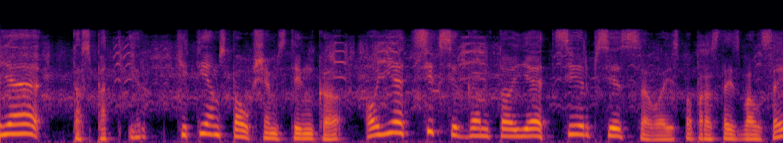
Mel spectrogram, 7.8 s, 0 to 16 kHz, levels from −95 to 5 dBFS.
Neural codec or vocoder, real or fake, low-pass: none; real; 7.2 kHz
